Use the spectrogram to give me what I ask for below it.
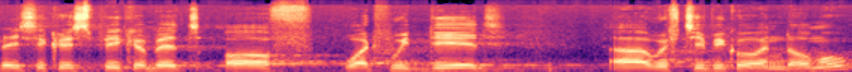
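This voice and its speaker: A man talks at a moderate pace with a medium pitch. Audible room echo and noticeable background noise surround his voice. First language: French. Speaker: data team lead at a betting company. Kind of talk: conference talk. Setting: stage with audience.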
